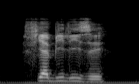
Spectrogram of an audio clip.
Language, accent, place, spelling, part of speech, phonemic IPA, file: French, France, Lyon, fiabiliser, verb, /fja.bi.li.ze/, LL-Q150 (fra)-fiabiliser.wav
- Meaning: to make more reliable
